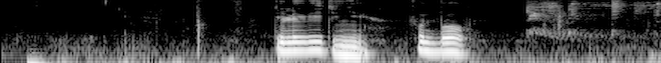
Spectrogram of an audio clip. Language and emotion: Russian, sad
